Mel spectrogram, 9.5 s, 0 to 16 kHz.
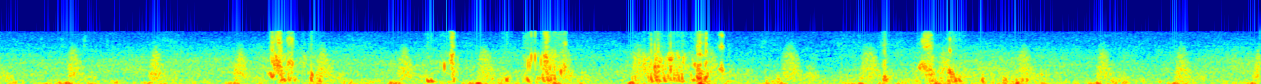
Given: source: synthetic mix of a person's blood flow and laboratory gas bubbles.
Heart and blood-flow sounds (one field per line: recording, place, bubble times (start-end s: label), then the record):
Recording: Doppler ultrasound of blood flow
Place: subclavian vein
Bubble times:
2.00-2.46 s: bubbles
3.19-3.46 s: bubbles
3.77-3.85 s: bubbles
3.92-4.27 s: bubbles
4.71-5.46 s: bubbles
6.62-6.72 s: bubbles
6.88-7.26 s: bubbles
From the record:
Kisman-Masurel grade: 223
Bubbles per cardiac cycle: several, 3 to 8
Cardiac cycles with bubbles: 10 to 50%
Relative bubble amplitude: loud (0.450 to 0.775)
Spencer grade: 2 (many but less than half of the cardiac periods contain bubble signals, singularly or in groups)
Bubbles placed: anywhere in the cardiac cycle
